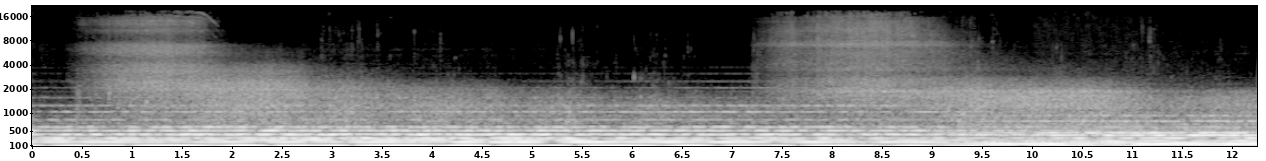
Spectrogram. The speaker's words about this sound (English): Hear the gentle noises of the river as you sit here peacefully and quietly.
